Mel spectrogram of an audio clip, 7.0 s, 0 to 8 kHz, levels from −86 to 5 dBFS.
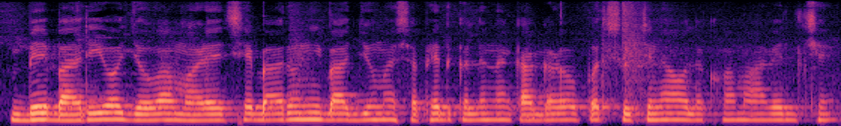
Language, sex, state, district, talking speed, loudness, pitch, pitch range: Gujarati, male, Gujarat, Valsad, 135 wpm, -18 LUFS, 150 Hz, 145-155 Hz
